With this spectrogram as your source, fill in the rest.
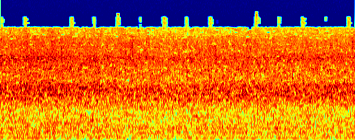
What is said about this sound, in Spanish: La lluvia intensa ha llegado ya a Barcelona. Muchas calles del centro empiezan a acumular agua, lo que está complicando la circulación.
